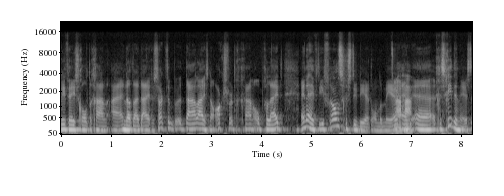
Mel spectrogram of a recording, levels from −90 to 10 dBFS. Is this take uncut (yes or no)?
yes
